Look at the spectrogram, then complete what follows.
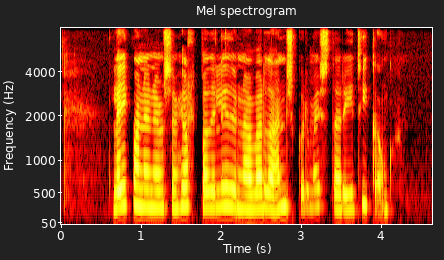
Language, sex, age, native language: Icelandic, female, 20-29, Ukrainian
